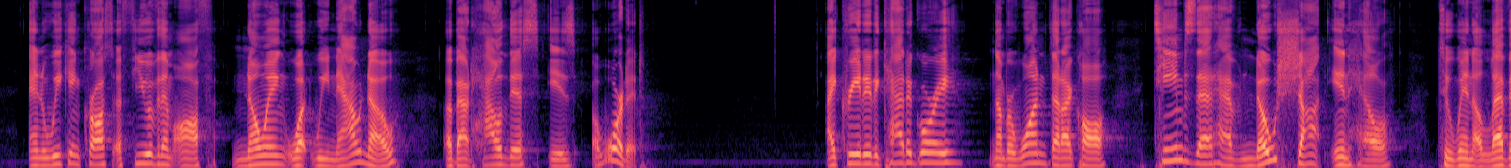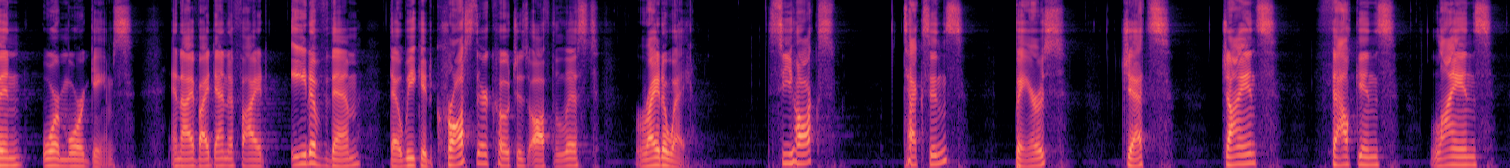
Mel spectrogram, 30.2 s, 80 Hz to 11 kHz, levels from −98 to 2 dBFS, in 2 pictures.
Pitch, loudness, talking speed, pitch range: 145 Hz, -24 LUFS, 130 wpm, 135-180 Hz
